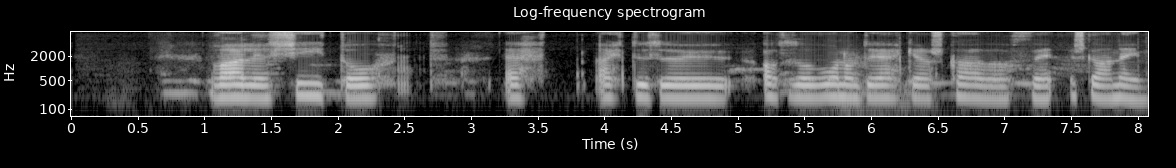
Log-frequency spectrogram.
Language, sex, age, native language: Icelandic, male, 13, Icelandic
